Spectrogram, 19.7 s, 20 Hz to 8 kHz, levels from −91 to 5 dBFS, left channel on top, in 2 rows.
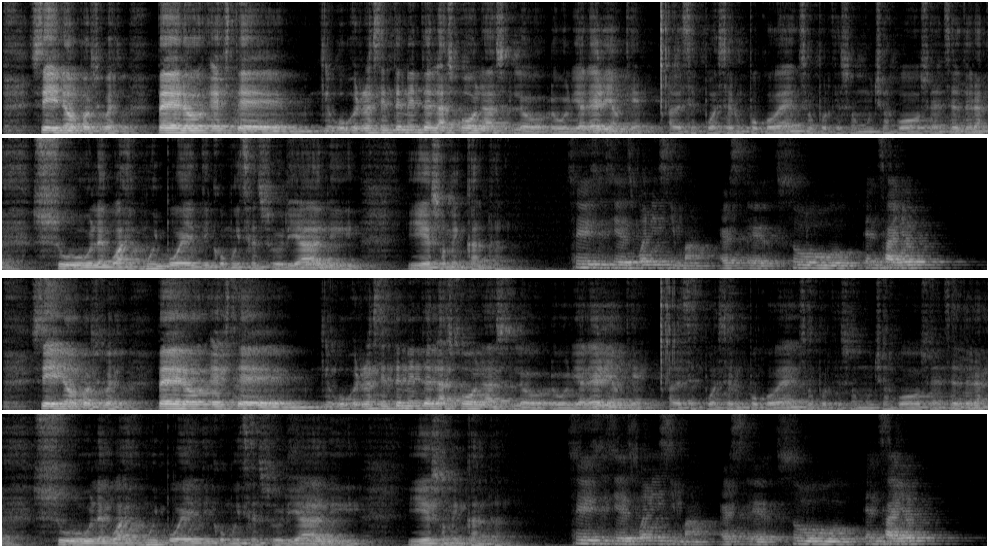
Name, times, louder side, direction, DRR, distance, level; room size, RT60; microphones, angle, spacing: voice 1, 0.1-14.9, left 2 dB, 30° left, 7 dB, 4.8 m, -31 dB
voice 2, 9.3-9.8 12.8-13.2 15.6-19.0, right 1 dB, 15° left, 0 dB, 7.5 m, -38 dB
24.0 x 20.5 x 7.2 m, 0.83 s
head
